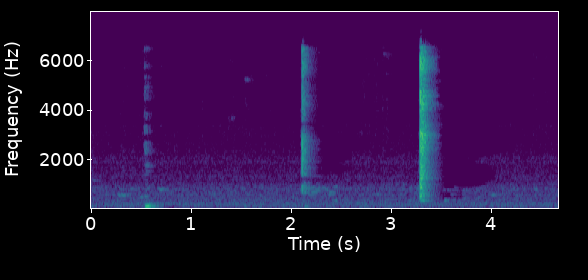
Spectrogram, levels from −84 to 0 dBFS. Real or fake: real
